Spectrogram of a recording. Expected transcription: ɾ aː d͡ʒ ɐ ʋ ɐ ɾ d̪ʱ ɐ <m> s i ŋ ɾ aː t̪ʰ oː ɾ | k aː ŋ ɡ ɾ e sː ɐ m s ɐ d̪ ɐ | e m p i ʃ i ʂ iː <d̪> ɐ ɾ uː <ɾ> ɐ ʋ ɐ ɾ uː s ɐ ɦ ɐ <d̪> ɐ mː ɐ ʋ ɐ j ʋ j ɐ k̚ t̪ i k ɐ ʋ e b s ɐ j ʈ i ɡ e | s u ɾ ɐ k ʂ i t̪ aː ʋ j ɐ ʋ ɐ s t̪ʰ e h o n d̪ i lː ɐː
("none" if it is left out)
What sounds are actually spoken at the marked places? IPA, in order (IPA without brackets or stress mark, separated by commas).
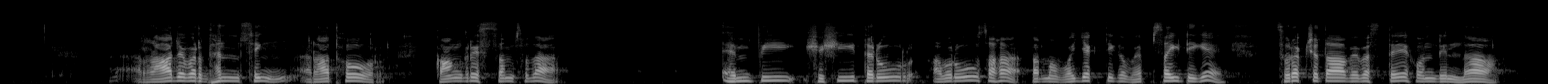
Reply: n, t̪, ɾ, t̪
